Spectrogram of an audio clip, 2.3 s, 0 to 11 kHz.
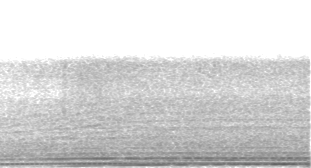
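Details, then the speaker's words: HP ProLiant 360 server being powered on: whir climbing steadily in pitch and loudness over two seconds as the fans spin up, getting louder than on standby; smooth and normal. "can hear it gets much louder well I don't know how much louder it sounds but um see here we go yep pretty nice"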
